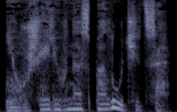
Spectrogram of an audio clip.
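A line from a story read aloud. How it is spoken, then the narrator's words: Quiet question. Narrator (Russian): тихо спросила Амин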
